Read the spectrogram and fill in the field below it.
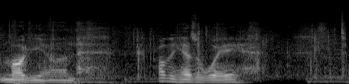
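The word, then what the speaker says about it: Mogollon: how to say it the native arizona people i know call it mogeon probably has a way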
